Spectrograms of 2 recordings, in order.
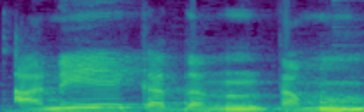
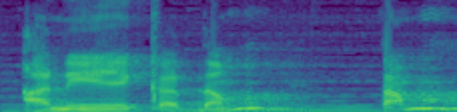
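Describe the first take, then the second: First: The words run together with no break. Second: A small break separates 'anekadam' and 'tam'. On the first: It sounds like 'many-tusked'. The speaker calls it wrong. "అనేకదంతం అని కలిపి పలుకుతారు" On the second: It means 'him, the giver of many boons'. The speaker calls it right. "అనేకదం తం అని పలకాలి"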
